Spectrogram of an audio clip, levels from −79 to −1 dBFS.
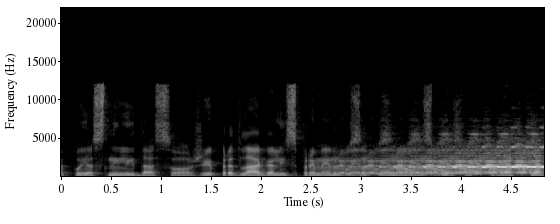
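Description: At 2.71 s a feedback howl begins and runs to the end of the clip. Two devices on the same call are sharing a room, so the microphone picks up the loudspeaker and each trip around the loop comes back louder. The repeats narrow onto a tone near 1.5 kHz that pulses roughly every third of a second, the loop's delay. It climbs to about 17 dB above the speech, heard through a call codec's band limit of around 12 kHz.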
